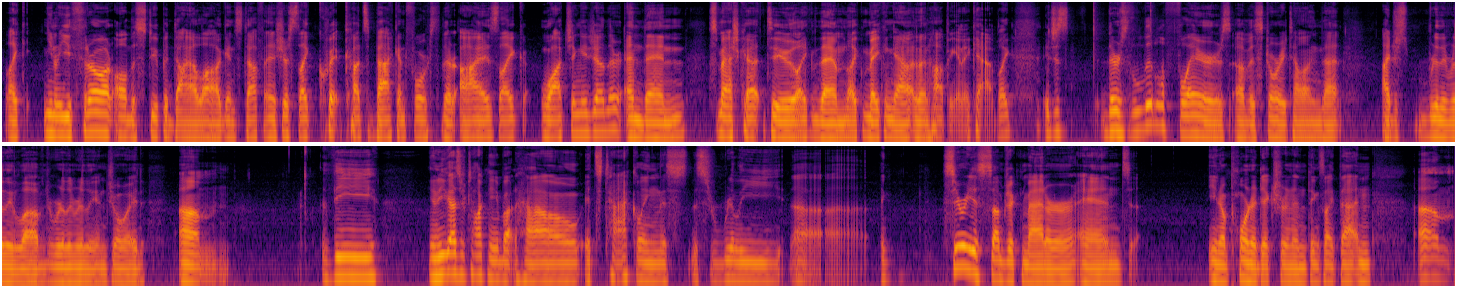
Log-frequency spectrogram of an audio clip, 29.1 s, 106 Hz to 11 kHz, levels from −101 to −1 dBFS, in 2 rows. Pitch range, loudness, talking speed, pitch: 100-125 Hz, -29 LUFS, 190 wpm, 110 Hz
